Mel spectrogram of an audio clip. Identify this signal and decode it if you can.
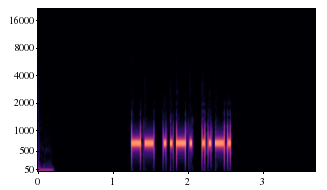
Morse code, heard as a keyed tone, about 28 wpm, 700 Hz. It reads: MFF
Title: USA Call Sign Postfixes - 3 Letters 28wpm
